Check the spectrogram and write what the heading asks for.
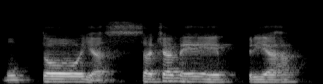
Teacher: गया मु मुक्त यह मुक्तो हो गया यहां पर विसर्ग है मुक्त विसर्ग और उसके बाद य आने के कारण विसर्ग का ओ हो गया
